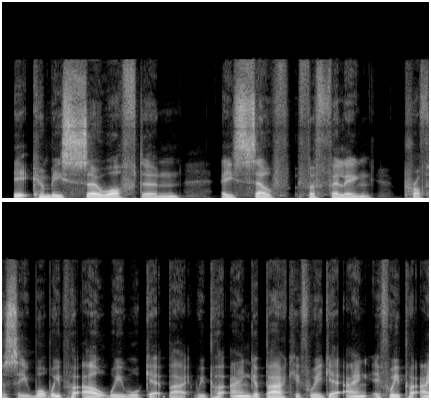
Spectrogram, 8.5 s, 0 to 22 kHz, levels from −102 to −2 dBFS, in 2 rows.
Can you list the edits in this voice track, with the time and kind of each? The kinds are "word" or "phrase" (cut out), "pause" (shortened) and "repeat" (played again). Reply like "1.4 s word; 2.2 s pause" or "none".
none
